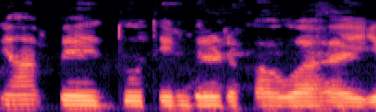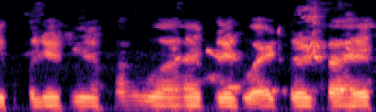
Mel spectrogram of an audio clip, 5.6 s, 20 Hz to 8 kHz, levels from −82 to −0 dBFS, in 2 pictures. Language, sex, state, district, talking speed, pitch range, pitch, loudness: Hindi, male, Bihar, Kishanganj, 190 wpm, 105-115 Hz, 110 Hz, -16 LUFS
